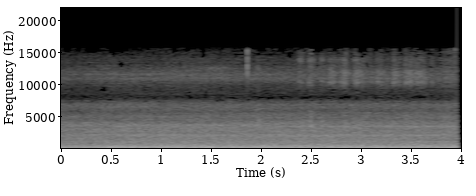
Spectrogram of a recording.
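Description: Steady background hiss with a faint low hum, like room noise from an air conditioner or fan; no separate servo movement stands out.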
